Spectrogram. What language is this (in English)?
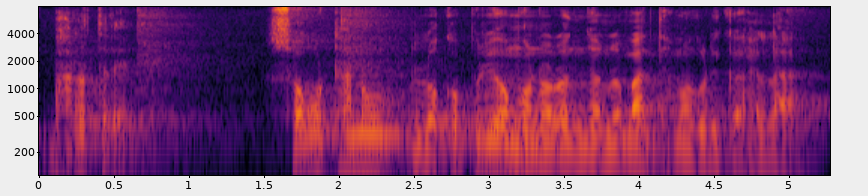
Odia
